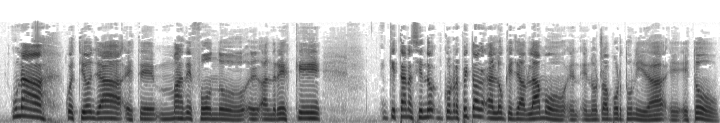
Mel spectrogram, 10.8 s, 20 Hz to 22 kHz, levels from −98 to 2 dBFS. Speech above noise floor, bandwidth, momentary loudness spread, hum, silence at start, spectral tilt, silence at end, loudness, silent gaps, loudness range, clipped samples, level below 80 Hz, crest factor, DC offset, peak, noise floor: 34 dB; 10.5 kHz; 7 LU; none; 0.2 s; -6.5 dB/octave; 0 s; -16 LUFS; none; 3 LU; under 0.1%; -50 dBFS; 16 dB; under 0.1%; 0 dBFS; -50 dBFS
